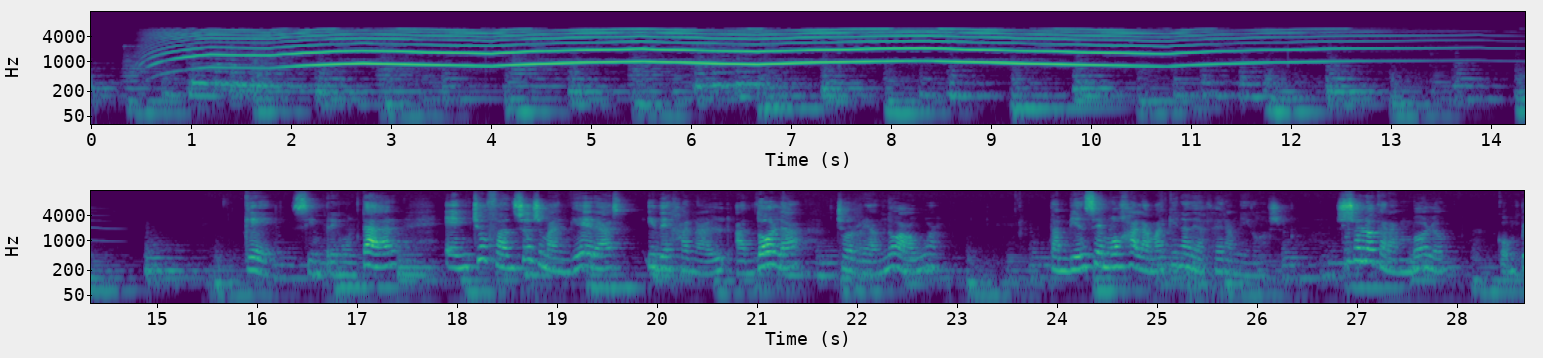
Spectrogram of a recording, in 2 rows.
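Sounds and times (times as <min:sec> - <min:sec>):
fire engine siren: 0:00.0 - 0:14.8
speech: 0:15.9 - 0:22.9, 0:23.9 - 0:28.6.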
